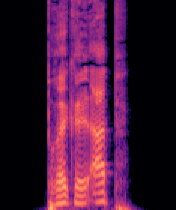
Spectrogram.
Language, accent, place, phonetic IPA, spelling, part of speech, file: German, Germany, Berlin, [ˌbʁœkl̩ ˈap], bröckel ab, verb, De-bröckel ab.ogg
- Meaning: inflection of abbröckeln: 1. first-person singular present 2. singular imperative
